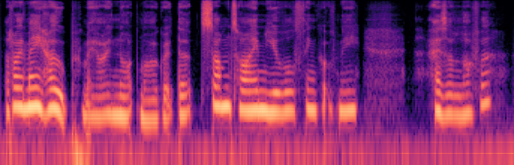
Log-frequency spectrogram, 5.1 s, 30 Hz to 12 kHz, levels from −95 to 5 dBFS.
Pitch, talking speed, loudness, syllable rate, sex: 210 Hz, 220 wpm, -17 LUFS, 5.3 syllables/s, female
